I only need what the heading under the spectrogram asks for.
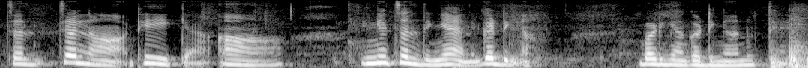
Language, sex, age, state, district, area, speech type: Dogri, female, 45-60, Jammu and Kashmir, Udhampur, rural, spontaneous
